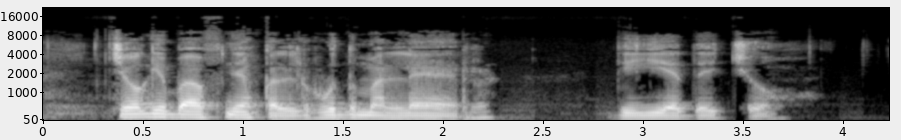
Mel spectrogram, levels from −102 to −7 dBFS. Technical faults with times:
2.74-4.23 zipper noise

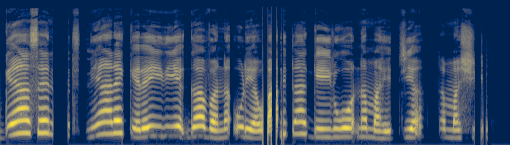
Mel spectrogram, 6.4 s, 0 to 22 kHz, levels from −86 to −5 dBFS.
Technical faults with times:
0.66-0.87 Bluetooth dropout
3.28-3.55 Bluetooth dropout
5.93-6.10 Bluetooth dropout

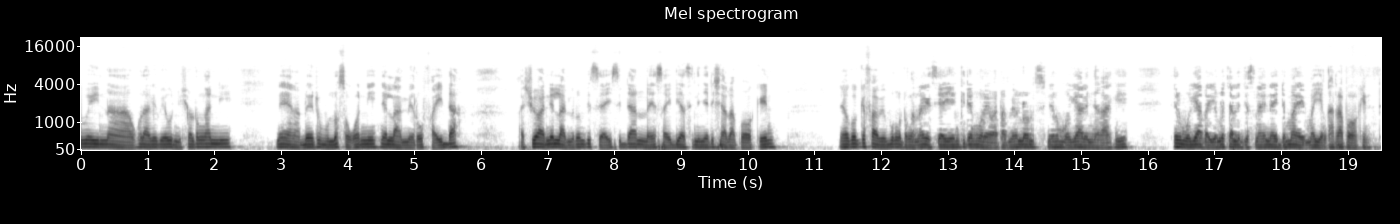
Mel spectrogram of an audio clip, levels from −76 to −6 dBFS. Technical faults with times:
12.47-18.47 adaptive stream at a lower bitrate

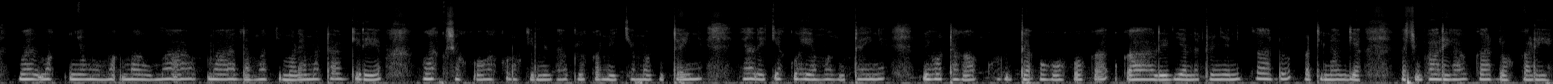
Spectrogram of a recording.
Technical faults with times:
0.00-15.53 Opus compression

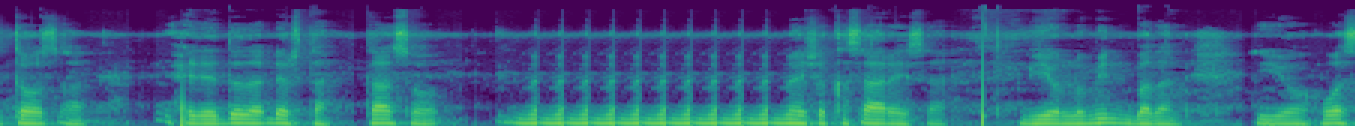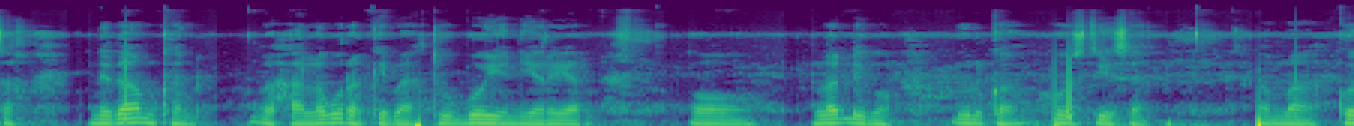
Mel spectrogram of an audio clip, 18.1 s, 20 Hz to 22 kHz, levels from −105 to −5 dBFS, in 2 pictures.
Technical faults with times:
1.21-1.25 loud pop
3.58-5.29 system hang loop
6.17-6.35 one channel drops out
6.55-6.59 loud pop
9.87-9.91 loud pop
11.80-11.84 loud pop
16.06-16.19 loud pop
17.42-17.70 loud pop

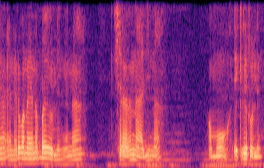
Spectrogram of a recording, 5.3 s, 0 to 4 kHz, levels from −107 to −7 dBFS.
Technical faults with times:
0.00-5.30 aliasing

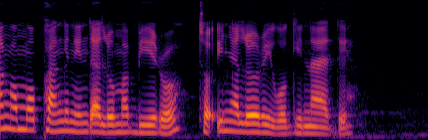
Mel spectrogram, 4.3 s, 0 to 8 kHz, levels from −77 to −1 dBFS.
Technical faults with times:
none

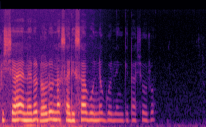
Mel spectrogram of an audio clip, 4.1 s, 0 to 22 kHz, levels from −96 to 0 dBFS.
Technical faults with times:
1.49-2.35 zipper noise

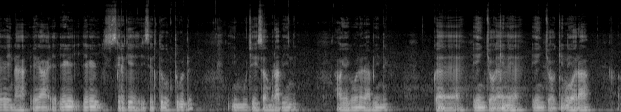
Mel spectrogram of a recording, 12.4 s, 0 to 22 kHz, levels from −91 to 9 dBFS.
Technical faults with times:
8.74-12.43 doubled audio track

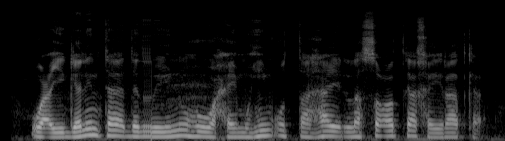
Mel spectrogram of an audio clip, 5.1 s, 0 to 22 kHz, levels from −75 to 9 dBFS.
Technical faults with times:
1.45-1.51 Bluetooth stutter

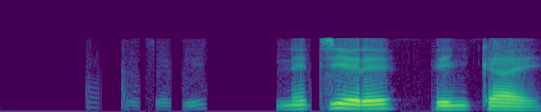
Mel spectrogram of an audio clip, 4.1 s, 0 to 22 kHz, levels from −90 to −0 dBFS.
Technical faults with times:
0.00-4.06 4-bit ADPCM compression
0.00-2.44 truncation distortion on a fade

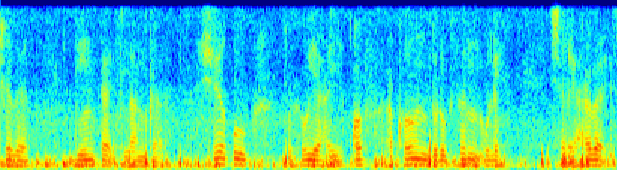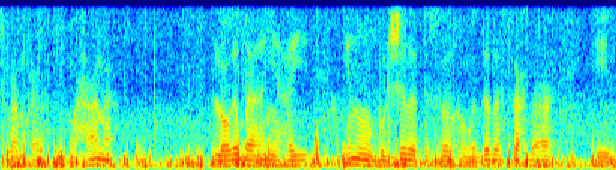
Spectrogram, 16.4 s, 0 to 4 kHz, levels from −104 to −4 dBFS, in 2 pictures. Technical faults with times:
none

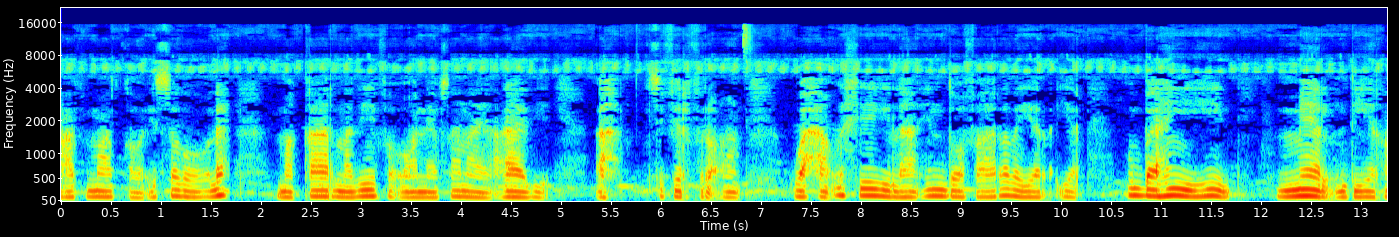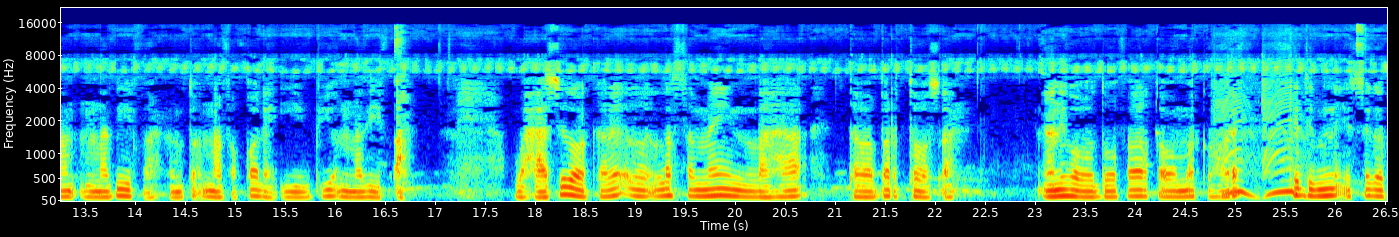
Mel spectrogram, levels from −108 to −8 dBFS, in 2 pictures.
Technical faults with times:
0.00-26.52 HE-AAC compression

